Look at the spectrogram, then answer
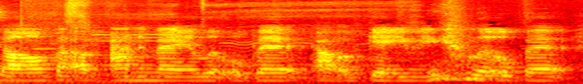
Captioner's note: laughs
